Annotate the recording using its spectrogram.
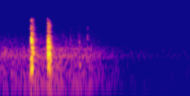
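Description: Marker pen squeaking twice in quick succession as it writes on paper.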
